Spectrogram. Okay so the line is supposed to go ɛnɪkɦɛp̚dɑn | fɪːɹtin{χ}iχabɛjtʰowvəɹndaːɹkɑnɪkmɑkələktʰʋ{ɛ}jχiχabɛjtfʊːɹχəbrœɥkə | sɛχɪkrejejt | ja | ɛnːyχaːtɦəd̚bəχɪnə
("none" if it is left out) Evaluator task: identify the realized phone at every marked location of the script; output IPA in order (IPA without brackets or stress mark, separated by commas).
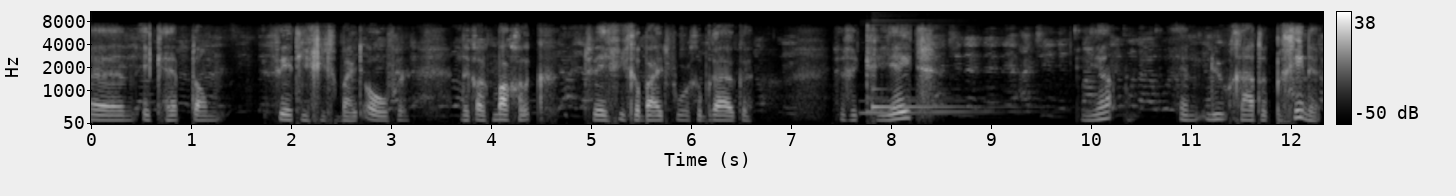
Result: χ, e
